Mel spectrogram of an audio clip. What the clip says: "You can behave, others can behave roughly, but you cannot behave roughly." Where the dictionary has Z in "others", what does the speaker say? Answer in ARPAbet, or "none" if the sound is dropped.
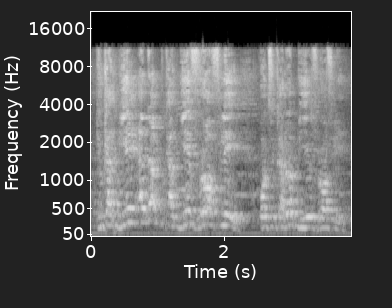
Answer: none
